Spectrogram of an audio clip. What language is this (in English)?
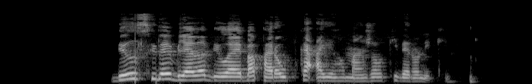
Czech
